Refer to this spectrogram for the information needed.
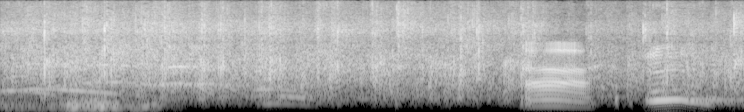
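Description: An audience claps steadily for several seconds, a dense, even patter of many hands, with a loud whoop or cheer rising out of the crowd near the end.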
